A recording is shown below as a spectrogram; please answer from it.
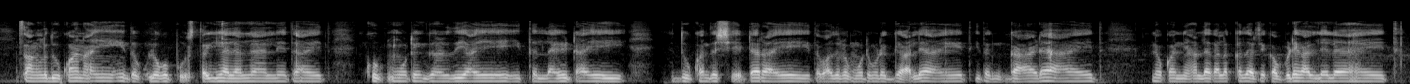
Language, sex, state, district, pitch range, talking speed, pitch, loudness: Marathi, male, Maharashtra, Dhule, 140-150 Hz, 155 wpm, 145 Hz, -18 LUFS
